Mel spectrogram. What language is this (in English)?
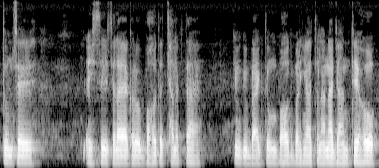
Urdu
